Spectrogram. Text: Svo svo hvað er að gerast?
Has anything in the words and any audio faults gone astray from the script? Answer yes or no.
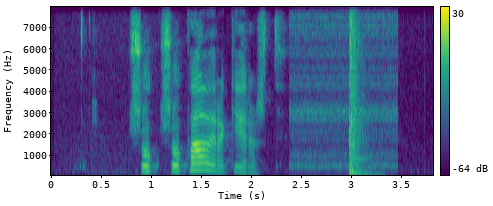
yes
